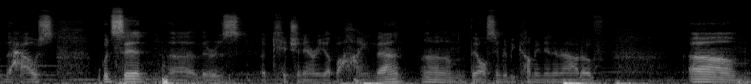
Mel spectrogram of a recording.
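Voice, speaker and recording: A man narrating as game master in a tabletop game, loose and relaxed with lots of fillers. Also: lowish voice.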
